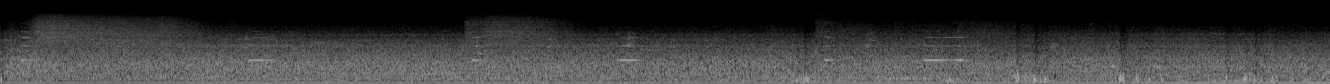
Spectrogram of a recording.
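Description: Long Island Rail Road diesel push-pull train with a C3 bi-level cab car leading, rolling slowly into the station. It gives a low steady rumble, with several bursts of air hiss from the brakes, faint short tones every second or two, and a few knocks near the end.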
